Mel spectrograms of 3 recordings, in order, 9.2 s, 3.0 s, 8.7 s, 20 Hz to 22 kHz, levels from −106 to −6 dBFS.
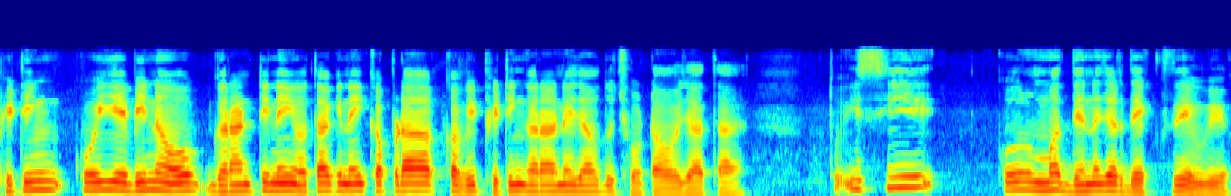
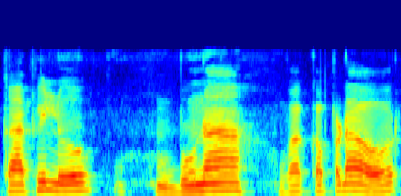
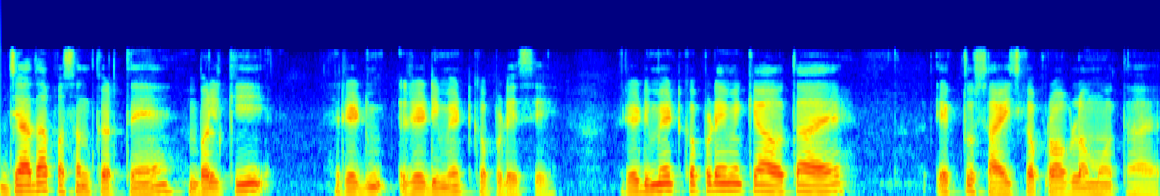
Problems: none marked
